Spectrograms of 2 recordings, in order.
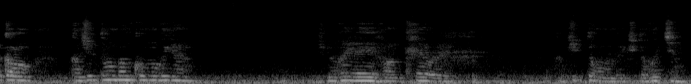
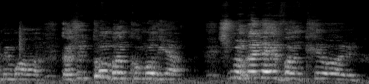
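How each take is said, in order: First: Hushed slam refrain. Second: High, forceful verse; impassioned slam declamation. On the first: Poet repeats his fall and rise, hushed slam. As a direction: let it fade line by line. Same lines repeated softly. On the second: Poet proclaims his two languages, impassioned slam. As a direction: push the line out proudly. Climax line of poem. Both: Acted.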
